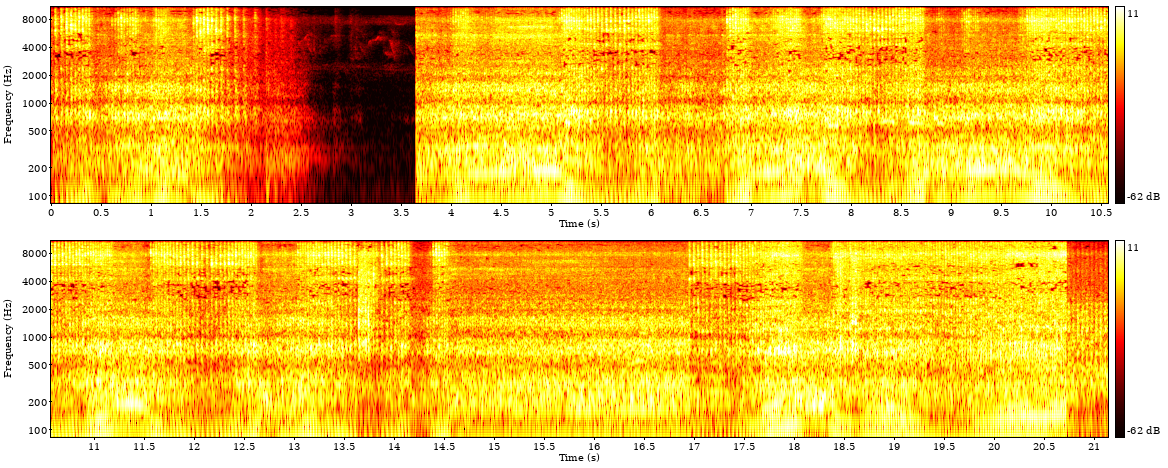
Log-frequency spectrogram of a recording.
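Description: Swaraj tractor's diesel engine running hard and revving up and down as the tractor, on cage wheels, struggles to climb out of deep mud. The sound drops out to silence for about a second near the start, then the engine runs on loudly to the end.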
